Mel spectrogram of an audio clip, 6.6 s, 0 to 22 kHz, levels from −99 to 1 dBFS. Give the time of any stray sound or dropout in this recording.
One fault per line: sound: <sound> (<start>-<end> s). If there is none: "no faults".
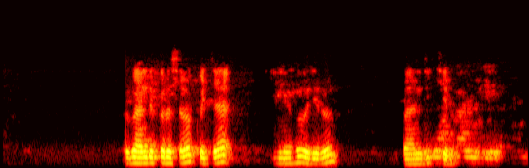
no faults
